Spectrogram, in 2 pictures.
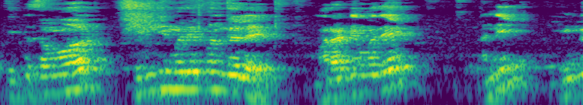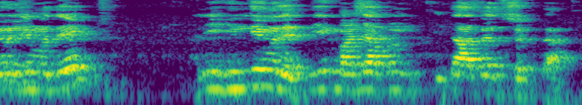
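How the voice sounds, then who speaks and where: A man's voice: high-pitched, fairly even intonation, moderate pace, noisy background. A man from Maharashtra teaching young pupils English words. He spells each word letter by letter and keeps asking the class to repeat it. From Maharashtra, India. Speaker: primary school teacher. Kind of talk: spoken English vocabulary lesson for children. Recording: very echoey room, voice from far off the mic.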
